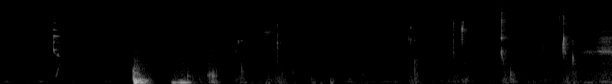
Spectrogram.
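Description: Sips of a fizzy soda being taste-tested: a sharp slurp followed by a scatter of wet mouth clicks and soft swallows, quiet and intermittent, with no talking.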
